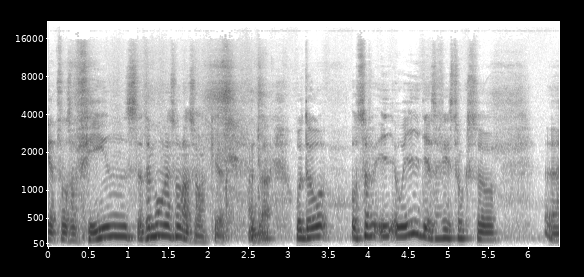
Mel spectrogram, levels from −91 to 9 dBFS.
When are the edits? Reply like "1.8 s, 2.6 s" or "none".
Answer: 2.6 s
